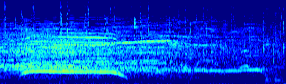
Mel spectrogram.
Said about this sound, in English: And ladies and gentlemen, how about a big round of applause for the godfather of the British blues, Mr. …!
